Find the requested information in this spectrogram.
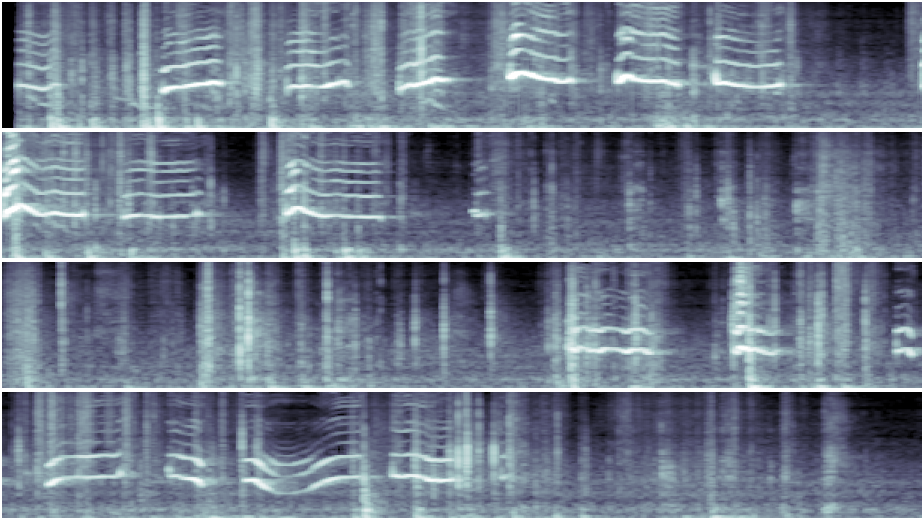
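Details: Cream-coloured male Pomeranian puppy, full of energy, indoors: bursts of high, squeaky whimpers and short harmonic yelps in quick clusters, then wavering, rising-and-falling whines toward the end, with soft rustling and handling noises.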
